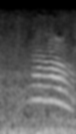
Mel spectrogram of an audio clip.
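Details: Indoor cat meow from a funny cat compilation: one drawn-out call that rises, then falls gently, rich in overtones, over faint room hum.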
